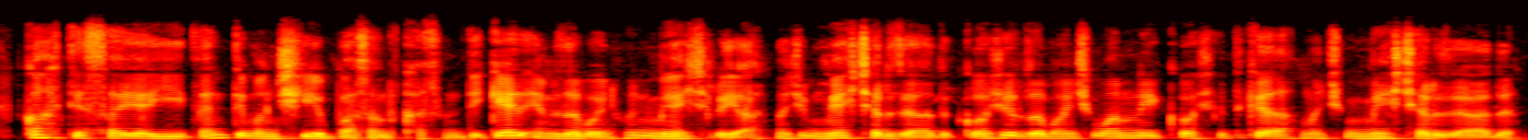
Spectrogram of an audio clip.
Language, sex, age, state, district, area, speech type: Kashmiri, male, 18-30, Jammu and Kashmir, Kulgam, urban, spontaneous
